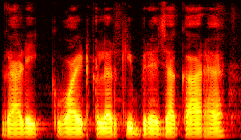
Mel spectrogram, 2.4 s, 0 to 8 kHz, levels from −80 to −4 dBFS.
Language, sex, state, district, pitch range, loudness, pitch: Hindi, male, Jharkhand, Garhwa, 85-90 Hz, -18 LUFS, 90 Hz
